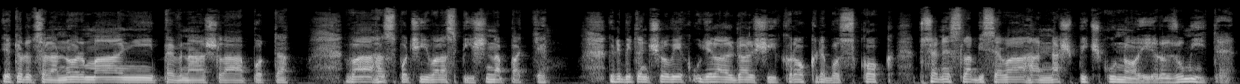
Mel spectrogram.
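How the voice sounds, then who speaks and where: Storybook cop: male reader voicing a low, husky, unbothered commissioner, dry grumble. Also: steady tone, pushed and bright. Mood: matter-of-fact. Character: gruff, weary middle-aged police commissioner. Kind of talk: audiobook reading of a short story.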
